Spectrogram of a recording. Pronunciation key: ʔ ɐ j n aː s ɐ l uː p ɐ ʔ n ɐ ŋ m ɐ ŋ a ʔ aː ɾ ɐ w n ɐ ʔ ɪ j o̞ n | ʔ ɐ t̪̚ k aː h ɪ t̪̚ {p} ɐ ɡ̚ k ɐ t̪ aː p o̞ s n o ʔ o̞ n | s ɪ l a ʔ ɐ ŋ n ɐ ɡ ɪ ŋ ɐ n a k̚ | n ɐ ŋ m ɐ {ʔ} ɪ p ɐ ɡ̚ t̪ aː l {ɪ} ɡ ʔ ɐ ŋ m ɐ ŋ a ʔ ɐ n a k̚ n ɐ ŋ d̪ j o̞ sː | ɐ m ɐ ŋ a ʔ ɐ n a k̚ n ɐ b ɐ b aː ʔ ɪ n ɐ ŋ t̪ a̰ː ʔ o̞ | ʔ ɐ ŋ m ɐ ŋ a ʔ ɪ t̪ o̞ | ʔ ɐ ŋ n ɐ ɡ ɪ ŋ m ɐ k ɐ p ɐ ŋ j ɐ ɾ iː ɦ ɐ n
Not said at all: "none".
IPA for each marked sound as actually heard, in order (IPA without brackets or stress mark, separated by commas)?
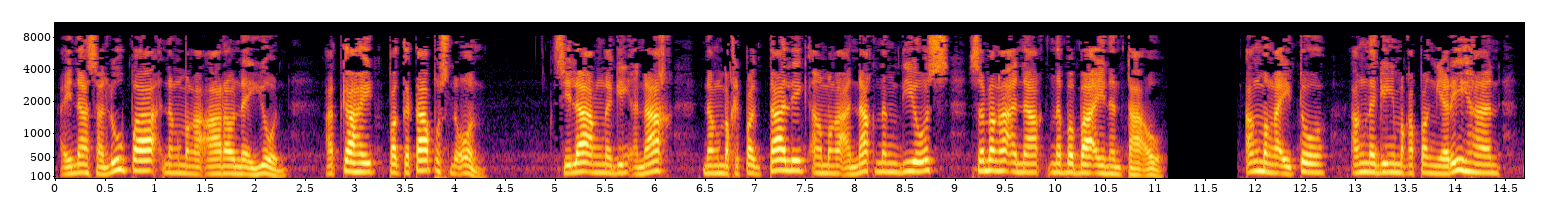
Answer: p, k, ɪ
